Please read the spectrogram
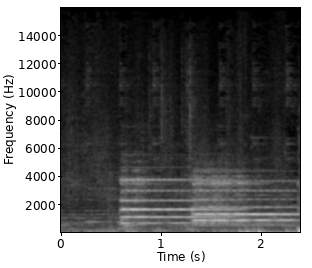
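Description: Doorbell chiming two notes, a high one about half a second in and then a lower one, each ringing on. Quiet background music plays underneath.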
